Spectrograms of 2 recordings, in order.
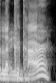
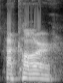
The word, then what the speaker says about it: Hakar: Dr. Lakakar? Hakar. Akar. Like a room. Hakar. Say it right, pleb.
